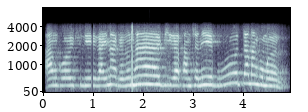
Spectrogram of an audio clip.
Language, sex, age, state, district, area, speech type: Bodo, female, 60+, Assam, Chirang, urban, conversation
